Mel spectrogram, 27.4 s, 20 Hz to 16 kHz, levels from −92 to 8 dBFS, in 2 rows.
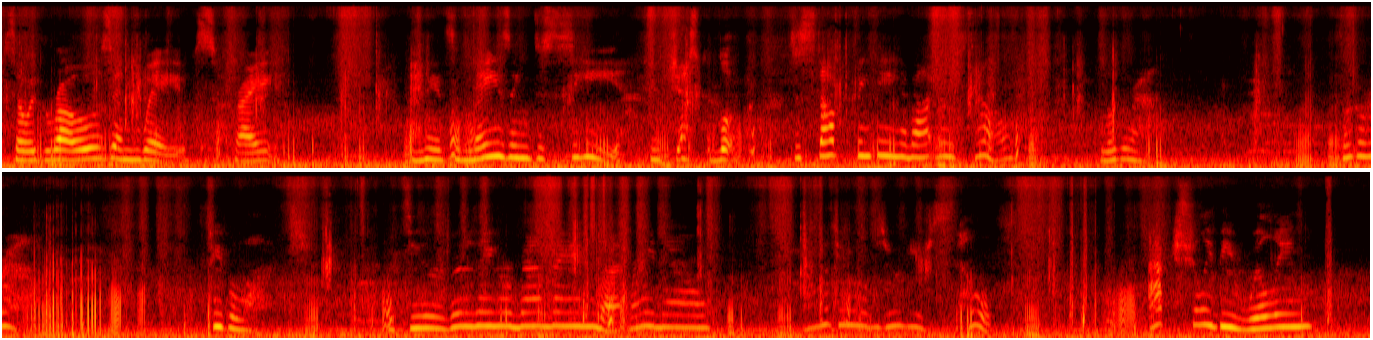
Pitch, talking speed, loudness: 220 Hz, 100 wpm, -37 LUFS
